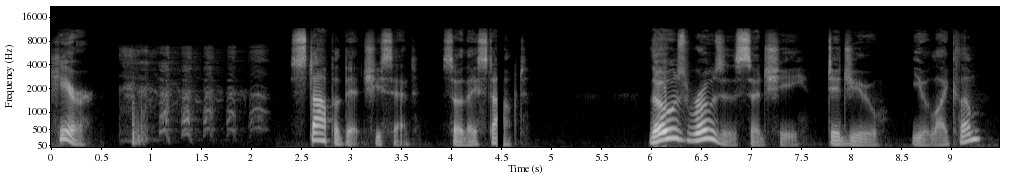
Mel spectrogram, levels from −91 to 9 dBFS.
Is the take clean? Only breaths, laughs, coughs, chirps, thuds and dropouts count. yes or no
no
